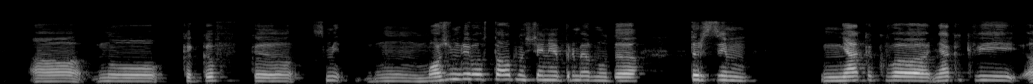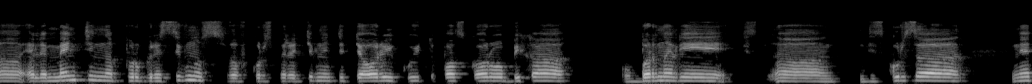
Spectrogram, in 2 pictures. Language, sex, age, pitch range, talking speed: Bulgarian, male, 20-39, 150-185 Hz, 80 wpm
